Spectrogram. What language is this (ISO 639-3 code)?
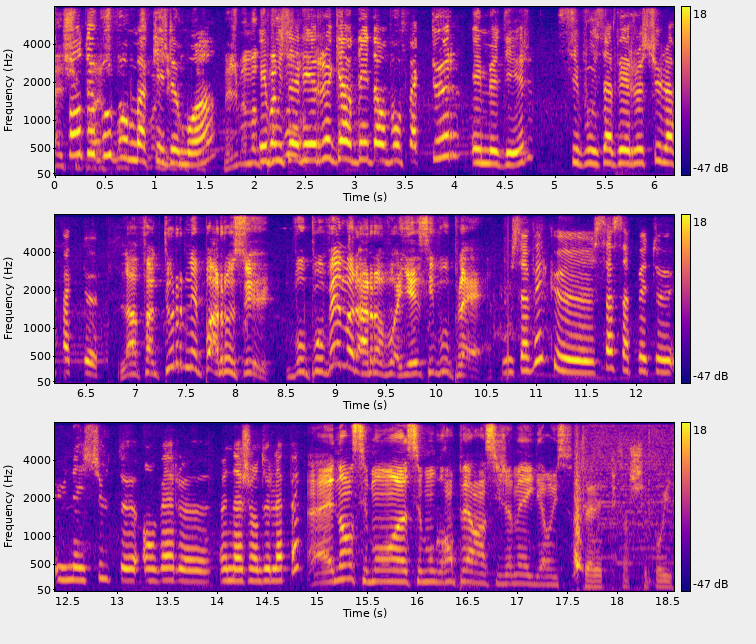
fra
